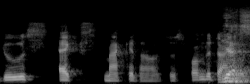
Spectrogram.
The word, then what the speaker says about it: Deus ex machina: Story telling में क्या कहते हैं, डिवाइस होती है जिसका अक्सर मजाक उड़ाया जाता है, which is pronounced as like Deus ex machina, just from the time of the Yes.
